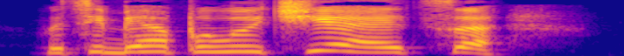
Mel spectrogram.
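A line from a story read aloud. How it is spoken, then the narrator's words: Shouting over a storm. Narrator (Russian): закричала я, прорываясь сквозь рев бури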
